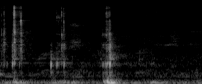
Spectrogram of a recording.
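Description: A few small plastic clicks and knocks as a USB cable plug is pushed into the USB port of a battery-powered LED work light, the loudest about a second in.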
